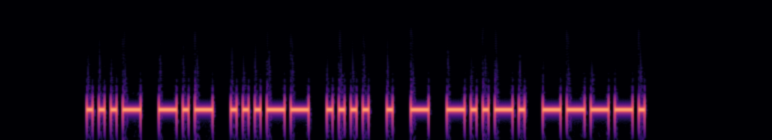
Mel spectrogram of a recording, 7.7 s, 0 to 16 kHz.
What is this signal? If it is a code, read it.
Morse code, heard as a keyed tone, about 20 wpm, 700 Hz. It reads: VK3HET/9
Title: Difficult Call Signs 20wpm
